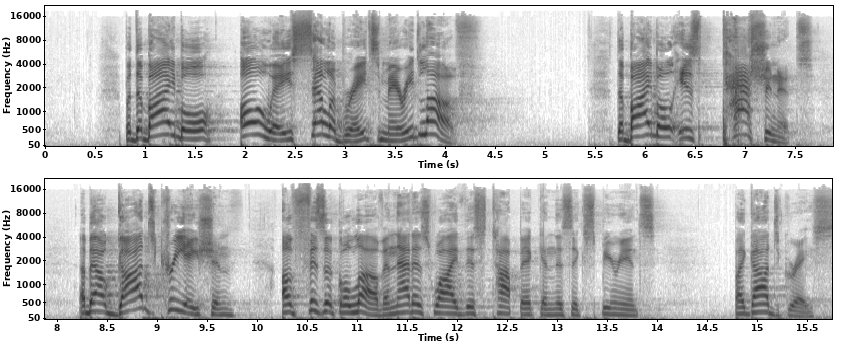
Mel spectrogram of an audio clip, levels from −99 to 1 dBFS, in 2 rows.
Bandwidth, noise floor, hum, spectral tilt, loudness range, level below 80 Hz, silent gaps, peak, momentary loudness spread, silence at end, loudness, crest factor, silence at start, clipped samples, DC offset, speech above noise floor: 19 kHz; -65 dBFS; none; -2 dB/octave; 5 LU; -44 dBFS; none; -4 dBFS; 10 LU; 0 s; -25 LUFS; 24 dB; 0.8 s; under 0.1%; under 0.1%; 40 dB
